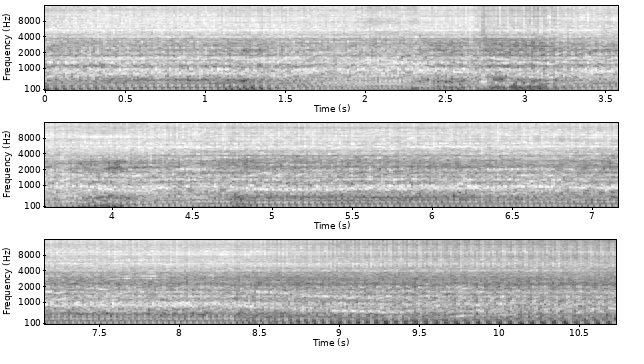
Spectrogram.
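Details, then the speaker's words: TVS Sport single-cylinder bike running after magnet coil replacement, noise started since the change: harsh gritty rattle over the exhaust beat at steady speed, owner suspects it comes from the magnet coil side; abnormal engine noise, source unconfirmed. "तो सबसे पहले मैं आपको engine की आवाज़ सुनाता हूं कैसा आवाज़ है चलिए देखते हैं इस वीडियो में और ये आवाज़ सही कैसे होगी जहां तक मुझे पता है की आवाज़ मैग्नेट कोयल के साइड से ही ए रहा है"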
